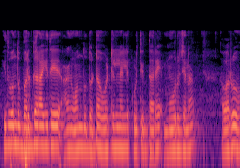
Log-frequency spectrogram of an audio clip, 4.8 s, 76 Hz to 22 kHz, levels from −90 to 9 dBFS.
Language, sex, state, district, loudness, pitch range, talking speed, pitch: Kannada, male, Karnataka, Shimoga, -23 LUFS, 140-155 Hz, 150 wpm, 150 Hz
